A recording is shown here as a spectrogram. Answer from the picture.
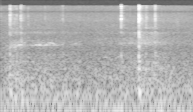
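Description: Faint computer keyboard typing: a few soft keystrokes, mostly about one and a half seconds in, over near silence.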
